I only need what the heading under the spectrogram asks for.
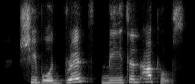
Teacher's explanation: falling rising and falling when we have a list like this when we have a list so our intonation goes up up up and then down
